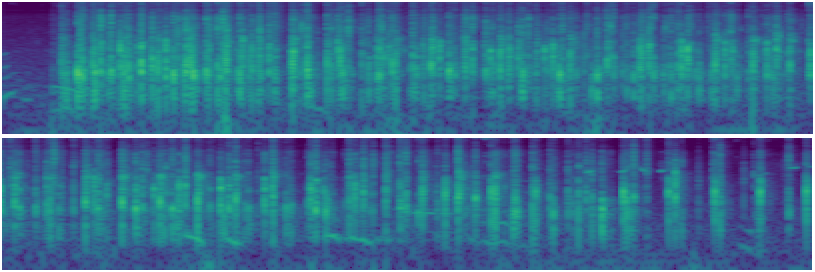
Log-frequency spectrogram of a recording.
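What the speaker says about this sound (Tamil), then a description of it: "கைத்தட்டுங்க கைத்தட்டுங்க" Small group of people clapping at a cake-cutting celebration, with close, dense, uneven handclaps that continue for several seconds.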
